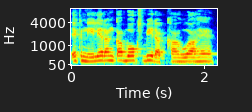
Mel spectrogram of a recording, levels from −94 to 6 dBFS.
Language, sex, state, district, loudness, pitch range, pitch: Hindi, male, Uttar Pradesh, Shamli, -14 LUFS, 165-200 Hz, 185 Hz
